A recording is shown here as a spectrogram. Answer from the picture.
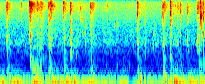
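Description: Computer keyboard typing: a run of uneven keystroke clicks as code is typed, over a steady low hum.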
